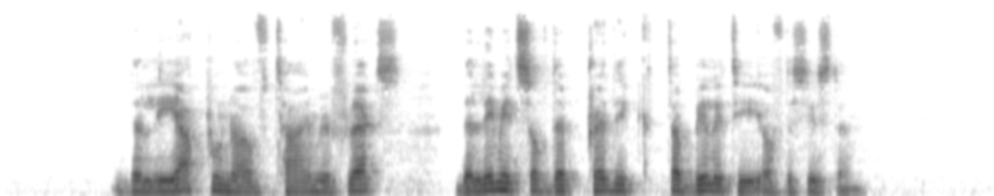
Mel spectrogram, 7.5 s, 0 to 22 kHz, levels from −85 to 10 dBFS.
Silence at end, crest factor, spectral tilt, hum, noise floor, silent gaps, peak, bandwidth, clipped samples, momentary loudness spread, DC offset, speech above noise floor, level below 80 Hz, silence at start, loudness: 1 s; 18 dB; -6 dB/octave; none; -80 dBFS; none; -8 dBFS; 16 kHz; under 0.1%; 11 LU; under 0.1%; 56 dB; -56 dBFS; 0.85 s; -24 LUFS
